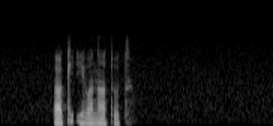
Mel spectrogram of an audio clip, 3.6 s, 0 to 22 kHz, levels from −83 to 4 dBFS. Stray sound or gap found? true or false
false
